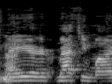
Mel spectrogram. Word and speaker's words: Mayer: Matthew Meyer, I always do that. It's spelled Mayer, but it's Meyer. Yeah, I have to think like John Mayer. No, it's Matthew Meyer.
